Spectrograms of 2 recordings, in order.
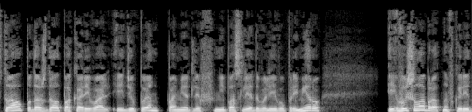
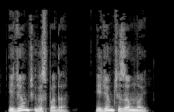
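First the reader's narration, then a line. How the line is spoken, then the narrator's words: Relaxed friendly tone. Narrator (Russian): Бувуа заговорил непринужденным и дружелюбным тоном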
